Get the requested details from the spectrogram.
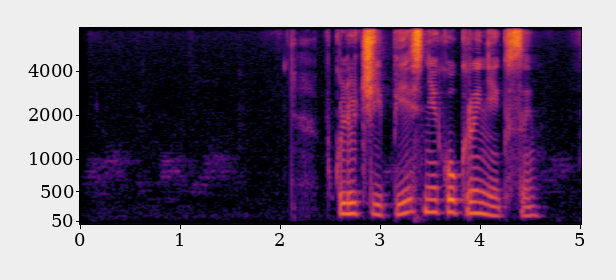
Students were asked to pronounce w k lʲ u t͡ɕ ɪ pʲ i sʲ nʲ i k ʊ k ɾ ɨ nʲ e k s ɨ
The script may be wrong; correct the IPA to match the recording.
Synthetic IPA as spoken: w k lʲ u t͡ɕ i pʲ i sʲ nʲ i k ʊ k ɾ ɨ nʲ i k s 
